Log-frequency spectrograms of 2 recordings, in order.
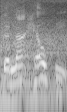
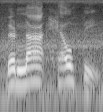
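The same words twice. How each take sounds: First: Said in the usual way. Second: Slow, weighted "not" in "They're not healthy"; stress on not. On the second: Shown as a demonstration. To viewers, repeating the point with stress on "not". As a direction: lean hard on "not", drawn out.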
